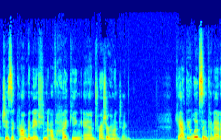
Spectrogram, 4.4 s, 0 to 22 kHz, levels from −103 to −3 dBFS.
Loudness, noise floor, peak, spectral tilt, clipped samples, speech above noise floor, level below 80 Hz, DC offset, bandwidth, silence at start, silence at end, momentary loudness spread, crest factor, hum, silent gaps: -34 LUFS; -63 dBFS; -16 dBFS; -2 dB/octave; under 0.1%; 28 dB; -68 dBFS; under 0.1%; 19.5 kHz; 0 s; 0 s; 14 LU; 20 dB; none; none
